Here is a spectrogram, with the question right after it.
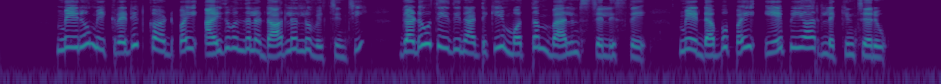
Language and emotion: Telugu, neutral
